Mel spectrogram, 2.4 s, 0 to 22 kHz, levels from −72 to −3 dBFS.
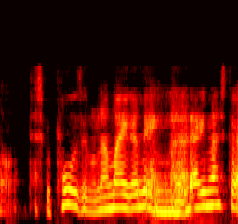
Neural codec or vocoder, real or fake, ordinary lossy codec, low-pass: codec, 24 kHz, 1 kbps, SNAC; fake; none; 7.2 kHz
